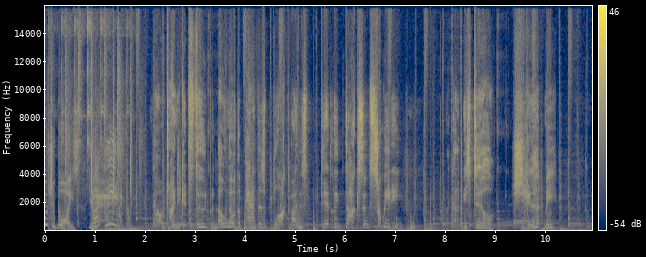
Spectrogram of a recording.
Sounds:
Music, Speech

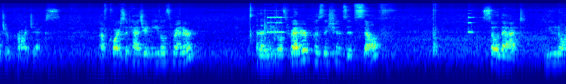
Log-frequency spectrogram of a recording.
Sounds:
Speech, inside a small room

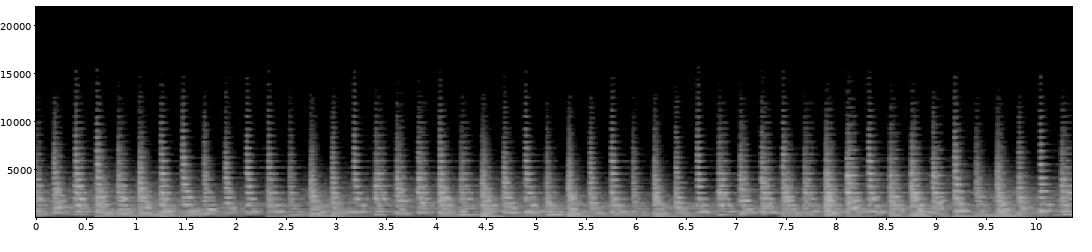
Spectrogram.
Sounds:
Electronic music, Music, Electronica

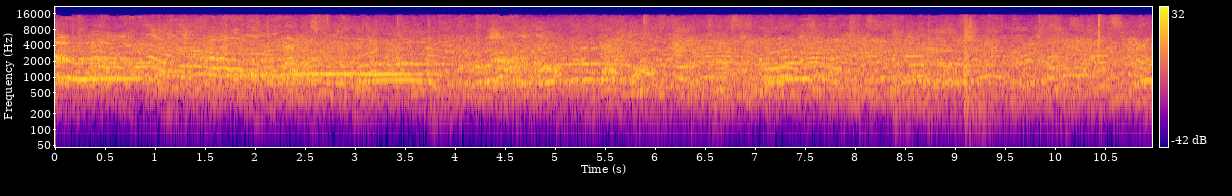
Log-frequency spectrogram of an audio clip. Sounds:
Speech

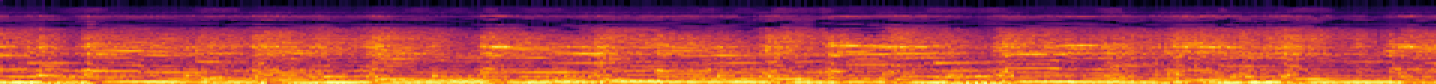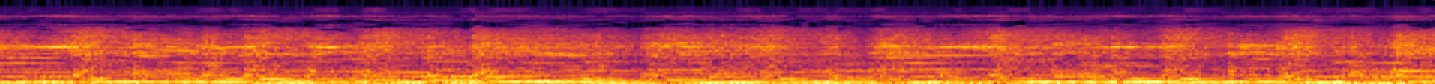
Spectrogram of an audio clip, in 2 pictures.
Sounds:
Plucked string instrument, Music, Bass guitar, Strum, Guitar, Musical instrument

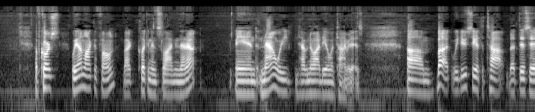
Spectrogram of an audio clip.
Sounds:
Speech

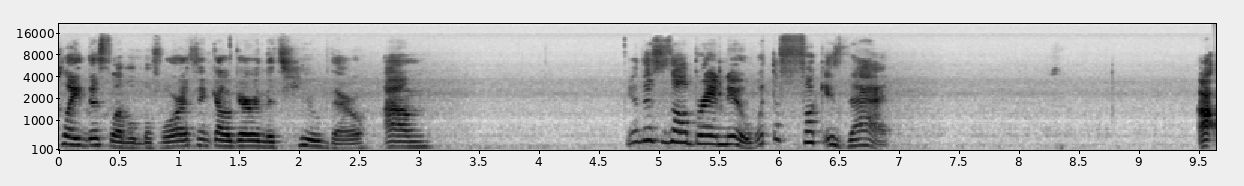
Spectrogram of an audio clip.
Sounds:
Speech

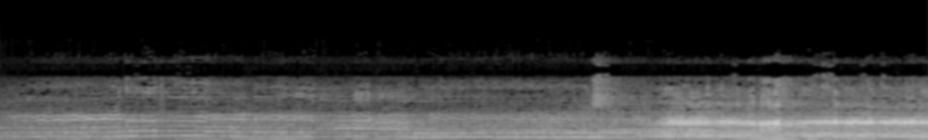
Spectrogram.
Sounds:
Music

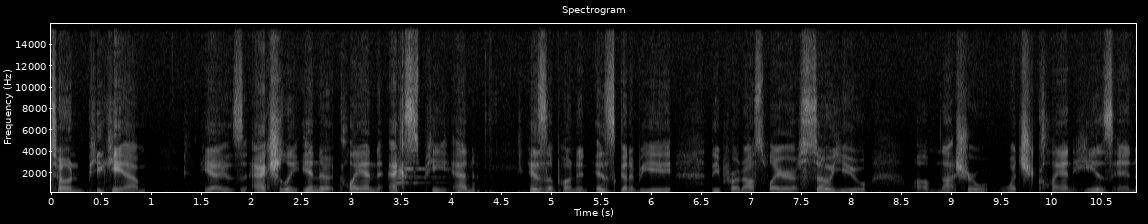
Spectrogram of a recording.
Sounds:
Speech

